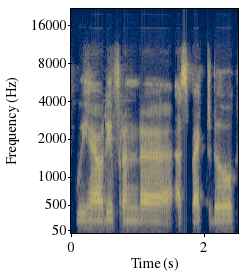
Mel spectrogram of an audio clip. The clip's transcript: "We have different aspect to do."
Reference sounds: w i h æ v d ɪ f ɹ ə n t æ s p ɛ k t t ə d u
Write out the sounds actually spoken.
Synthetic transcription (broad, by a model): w i h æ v d ɪ f ɹ ə n t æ s p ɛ k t t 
